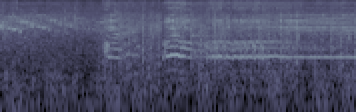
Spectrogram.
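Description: A chicken squawking and clucking in the Ocarina of Time video game, a brief thin cry sitting faintly within the steady hum of the game's background sound, with no talking.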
